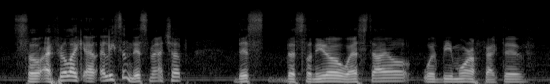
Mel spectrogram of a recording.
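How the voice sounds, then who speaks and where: A man speaks at a fairly quick pace. Music can be heard in the background. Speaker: gaming video commentator. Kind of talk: game footage commentary. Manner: halting, stammering; mumbling.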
